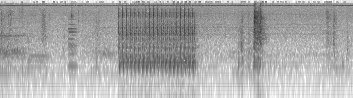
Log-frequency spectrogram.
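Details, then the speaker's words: Apple IIgs disk drive (top drive) booting a disk: quiet whir, then about a second and a half of rapid, even buzzing head-step ticks; seeking and booting normally. "chug chug chug all right we got booted up on that drive"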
